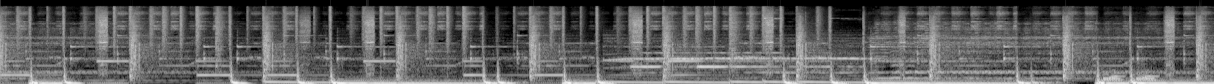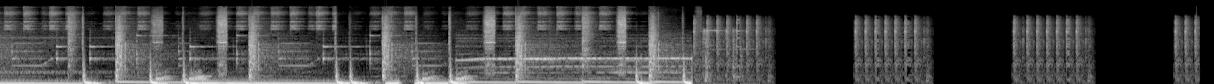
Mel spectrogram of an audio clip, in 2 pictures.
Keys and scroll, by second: 4.4 F4, 5.2 F9.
